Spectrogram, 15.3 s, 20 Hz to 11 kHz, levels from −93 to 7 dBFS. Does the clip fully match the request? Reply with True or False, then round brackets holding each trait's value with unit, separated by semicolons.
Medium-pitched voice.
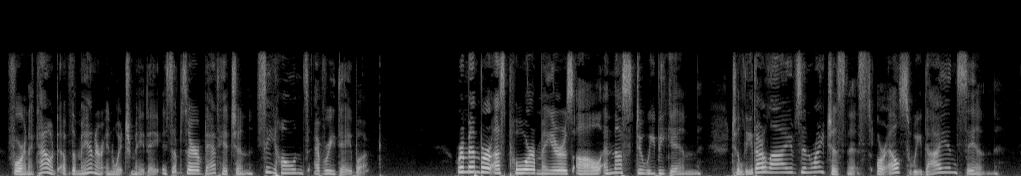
False (220 Hz)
